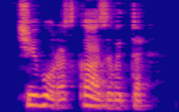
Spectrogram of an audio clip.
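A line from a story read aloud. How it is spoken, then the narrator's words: Reluctant mutter. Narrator (Russian): Неохотно пробормотала Яна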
